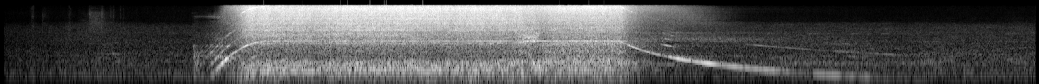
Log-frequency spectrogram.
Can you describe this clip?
high-powered blowing sound, usable in techno tracks
blowing, machine, hand, vroom, electric, transformer, robots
